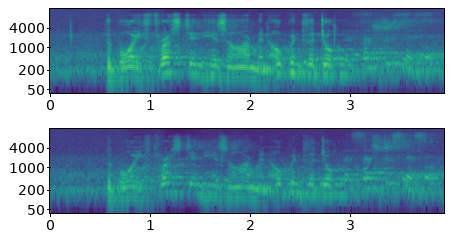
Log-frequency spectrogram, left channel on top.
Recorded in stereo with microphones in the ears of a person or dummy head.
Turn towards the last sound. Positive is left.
turn(degrees=-25)  # may be behind; listen again after turning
